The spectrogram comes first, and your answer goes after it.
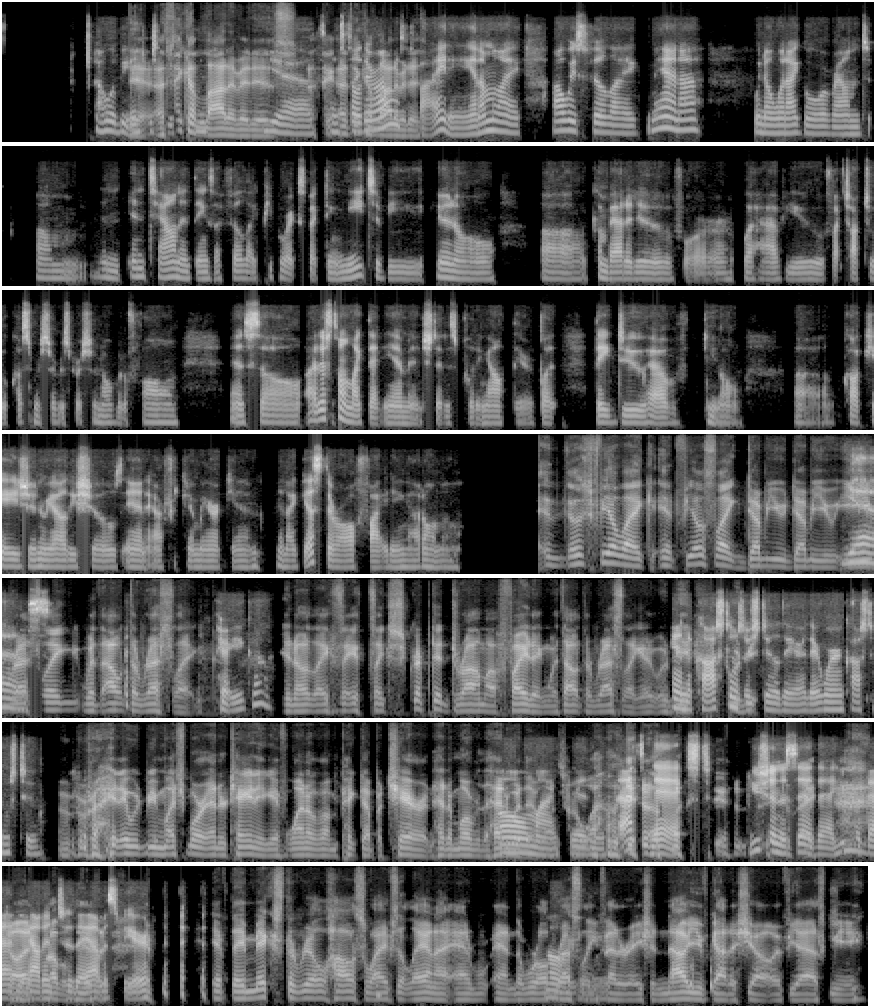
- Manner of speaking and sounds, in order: "combative" said as "combatative"; chuckle; other background noise; laughing while speaking: "R right?"; tapping; chuckle; laughing while speaking: "while, you know right? No, it probably isn't"; unintelligible speech; chuckle; chuckle
- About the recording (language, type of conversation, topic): English, unstructured, What reality shows do you secretly enjoy, and why do they hook you?
- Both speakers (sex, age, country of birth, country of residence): female, 55-59, United States, United States; male, 55-59, United States, United States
